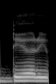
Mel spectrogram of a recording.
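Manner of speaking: teacher demonstrating डेयरी; dairy pronunciation. Shown as a demonstration. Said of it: "इसको ई के रूप में प्रोनाउंस करेंगे वाई को".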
